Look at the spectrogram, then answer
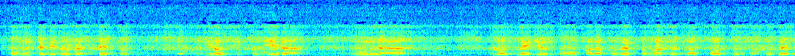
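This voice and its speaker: A man in his seventies calling a radio show, talking in a rambling, formal and polite way with many restarts. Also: a little high. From Ecuador. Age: 70s. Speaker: caller. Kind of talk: phone-in complaint to a radio show. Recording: echoey, muffled phone-in with background noise.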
